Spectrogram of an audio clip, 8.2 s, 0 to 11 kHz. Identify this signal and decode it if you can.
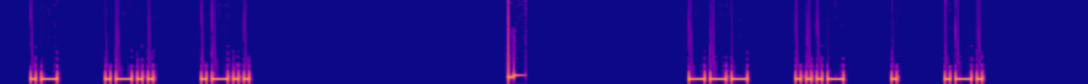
Morse code, heard as a keyed tone, about 30 wpm, spaced as for 17 wpm, 700 Hz. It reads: ALL OVER
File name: course / 30:10wpm / 230 Lesson 37f - Letter x - Words 30wpm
